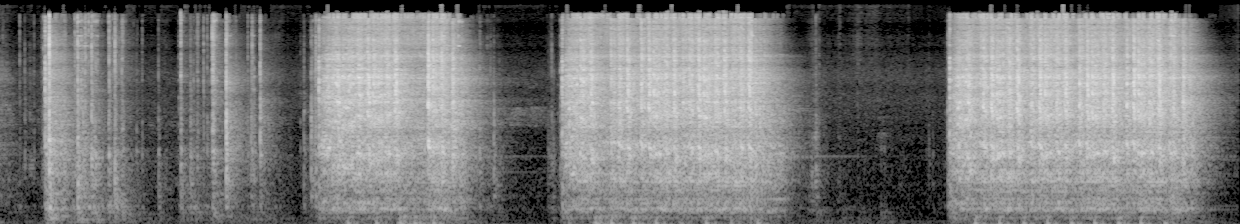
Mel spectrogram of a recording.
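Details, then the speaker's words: Mini Jeep with a Chinese-quad-type small engine, customer complaint hard starting, choke pulled: three roughly two-second cranking bursts, engine barely catches and dies; starting fluid tried next to check for a fuel issue. Hard starting, cause unconfirmed. "like it's with the choke on it wanted to Let's uh do some starting fluid see if it's a fuel issue easiest thing first"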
